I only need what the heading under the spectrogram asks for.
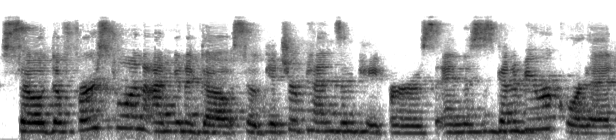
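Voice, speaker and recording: A fairly quick pace and ordinary pitch variation, with noticeable background noise. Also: woman, high pitch for a woman. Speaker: hairstylist and product trainer. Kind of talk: training webinar. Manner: fast; casual, filler-heavy.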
